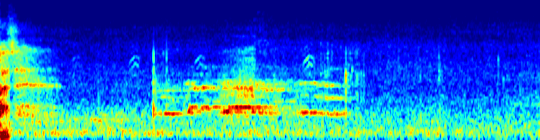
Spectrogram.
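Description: A rooster crowing once, faintly, about a second in: one drawn-out call of about a second and a half that steps up in pitch partway through.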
